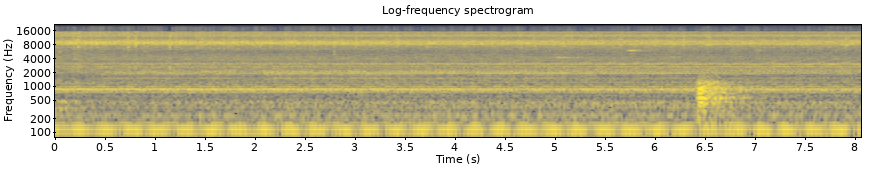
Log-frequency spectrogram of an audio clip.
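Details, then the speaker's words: Homemade auto-cycling vacuum pump for vacuum bagging, built from a kit with a MAC valve, first test after wiring. Quiet, steady low hum with even tone, no rattle or surging. Cuts off around -17 and holds -16 to -18; normal running. "Turned off at around 17, negative 17. So that's pretty good. It runs nice and quiet."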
